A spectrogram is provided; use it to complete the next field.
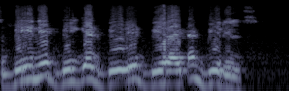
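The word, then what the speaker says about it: brelse: bget, bread, bwrite, and breels. Brelease, actually, it's spelled as rels, but it should be called brelease.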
